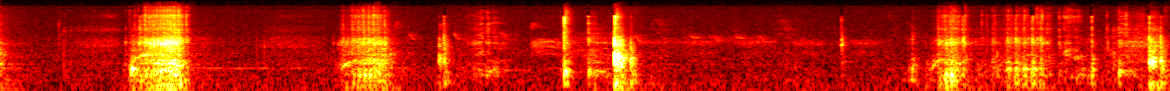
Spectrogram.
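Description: A sewing machine stitches piping onto a bag in short bursts, rapid mechanical whirring runs separated by pauses, clicks and handling noises, close and clear.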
